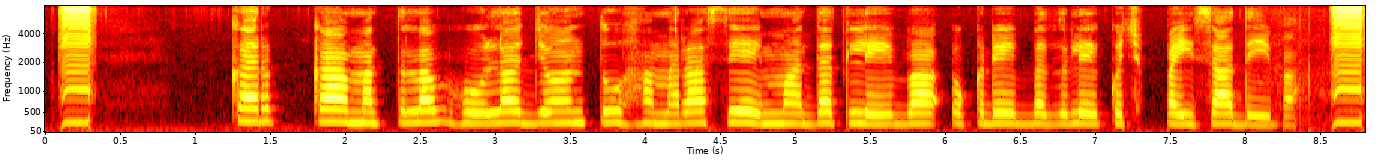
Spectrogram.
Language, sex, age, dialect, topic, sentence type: Bhojpuri, female, 18-24, Western, banking, statement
